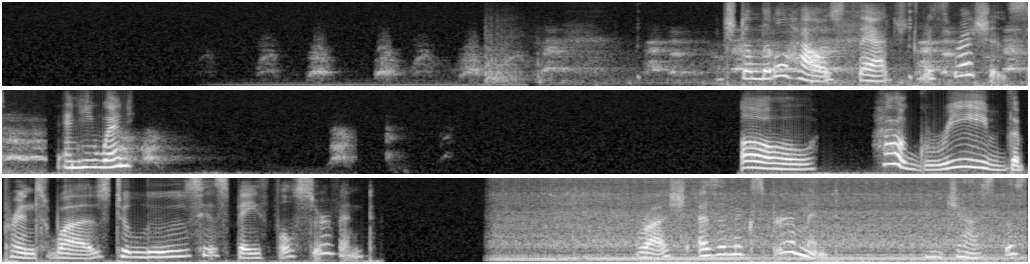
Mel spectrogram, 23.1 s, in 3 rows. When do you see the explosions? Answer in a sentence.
You can hear the explosions from 3.6 to 4.2 s.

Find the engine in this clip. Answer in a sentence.
The engine can be heard from 19.0 to 23.0 s.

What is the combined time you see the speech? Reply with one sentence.
The speech can be heard for 11 seconds in total.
